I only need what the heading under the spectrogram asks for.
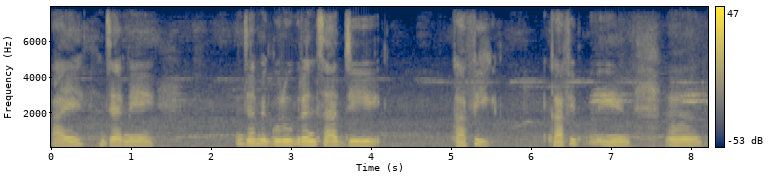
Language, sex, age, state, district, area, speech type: Sindhi, female, 60+, Uttar Pradesh, Lucknow, rural, spontaneous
